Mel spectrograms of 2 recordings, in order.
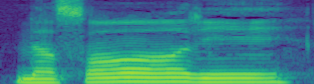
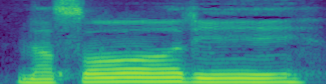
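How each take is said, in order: No difference in how they are said.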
